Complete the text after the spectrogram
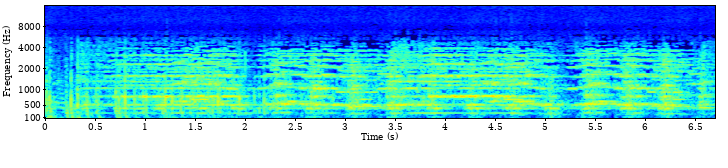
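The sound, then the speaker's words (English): Steady clip-clop of the hooves of Tonto's horse Scout moving at a brisk pace in a Lone Ranger story, fairly loud, with a horse whinnying over the rhythm; no one speaks. “Tonto moved quickly to the side of his waiting horse, Scout.”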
